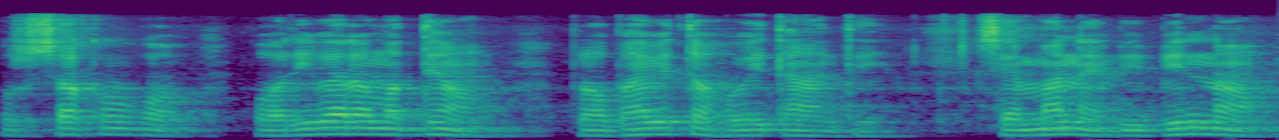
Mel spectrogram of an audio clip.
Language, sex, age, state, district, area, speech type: Odia, male, 30-45, Odisha, Khordha, rural, spontaneous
